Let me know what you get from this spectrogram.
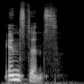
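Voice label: "instance", English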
